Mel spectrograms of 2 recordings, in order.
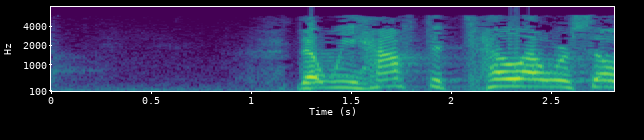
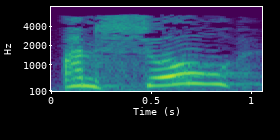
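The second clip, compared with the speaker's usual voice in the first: loud, higher plea to God; raised voice, drawn-out cry; 5 semitones higher, 5 dB louder, much slower than usual. Acted. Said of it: "he cries out again, and he goes".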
